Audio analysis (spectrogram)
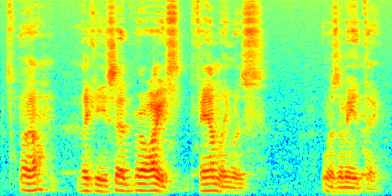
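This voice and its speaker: Noticeable background noise and audible room echo surround the recording. A man speaks at a fairly slow pace. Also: medium pitch for a man, ordinary pitch variation. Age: 70s. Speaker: interviewee, emigrant family member. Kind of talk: interview.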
